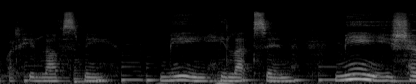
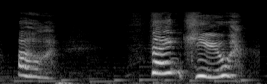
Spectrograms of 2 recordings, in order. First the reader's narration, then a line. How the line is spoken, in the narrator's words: She cried out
